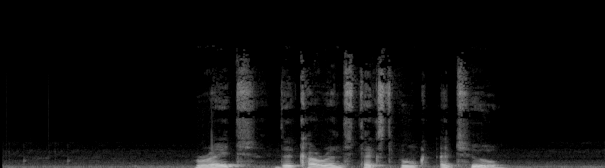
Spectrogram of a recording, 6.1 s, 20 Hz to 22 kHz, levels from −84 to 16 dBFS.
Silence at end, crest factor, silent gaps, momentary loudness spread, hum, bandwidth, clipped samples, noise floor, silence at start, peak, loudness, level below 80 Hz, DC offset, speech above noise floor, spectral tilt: 1 s; 18 dB; none; 12 LU; none; 14 kHz; under 0.1%; -47 dBFS; 1.95 s; 0 dBFS; -17 LUFS; -56 dBFS; under 0.1%; 32 dB; -8 dB/octave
